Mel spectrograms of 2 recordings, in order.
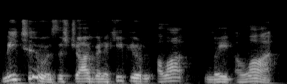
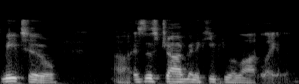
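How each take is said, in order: First: "Me too" runs straight into the question. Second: There is a pause after "me too".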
